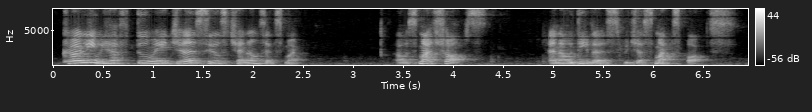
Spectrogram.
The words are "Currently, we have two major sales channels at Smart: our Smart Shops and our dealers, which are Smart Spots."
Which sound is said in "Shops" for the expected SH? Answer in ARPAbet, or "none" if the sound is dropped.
SH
